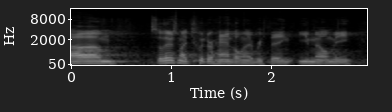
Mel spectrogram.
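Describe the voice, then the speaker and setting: A man with an American accent, medium pitch, fairly even intonation and a fairly quick pace. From United States. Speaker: venture capital investor. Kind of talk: conference talk. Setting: stage with audience.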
